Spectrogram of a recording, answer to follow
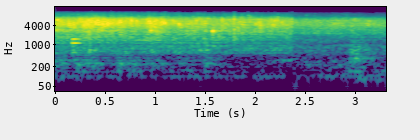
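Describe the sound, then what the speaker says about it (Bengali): Potatoes frying in a pan with salt added, a steady close hiss and sizzle of oil that runs continuously throughout, with no voices. "আলুটাকে লাল হওয়া পর্যন্ত আমি যতক্ষণ না হবে ততক্ষণ ভেজে নেব"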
